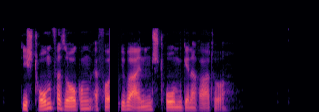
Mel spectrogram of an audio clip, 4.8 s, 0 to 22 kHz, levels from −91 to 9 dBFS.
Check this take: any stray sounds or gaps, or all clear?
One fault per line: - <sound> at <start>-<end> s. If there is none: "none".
- dropout at 1.6-1.8 s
